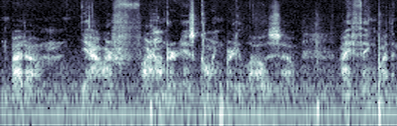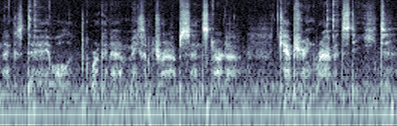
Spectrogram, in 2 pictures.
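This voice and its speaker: Whispering over noticeable background noise. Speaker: ASMR gaming creator. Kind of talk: ASMR gameplay commentary. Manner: whispered; hesitant, many filler words.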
